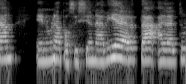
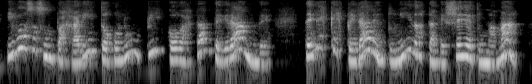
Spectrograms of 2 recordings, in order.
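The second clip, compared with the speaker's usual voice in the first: put-on bright, lively voice reading to little children; storytelling for kids; 3 semitones higher than usual. A narrator's reading. Teacher telling kids the baby bird story, animated storyteller. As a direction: tell it like a bedtime tale for a class.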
